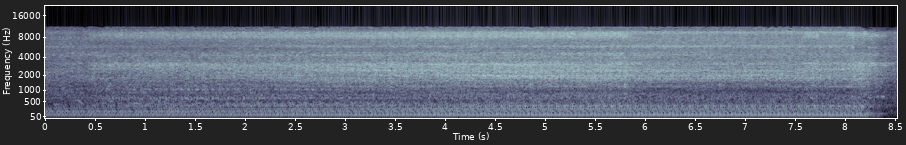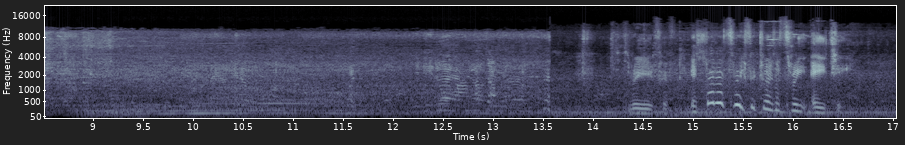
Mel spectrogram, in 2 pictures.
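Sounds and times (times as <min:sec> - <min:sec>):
car engine running steady: 0:00.0 - 0:09.0.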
